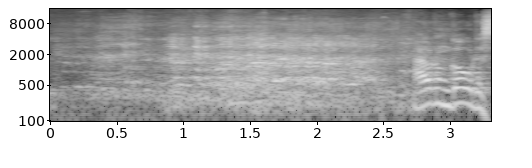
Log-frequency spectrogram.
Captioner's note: audience laughing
